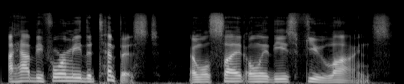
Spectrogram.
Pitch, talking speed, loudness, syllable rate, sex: 120 Hz, 195 wpm, -20 LUFS, 5.4 syllables/s, male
